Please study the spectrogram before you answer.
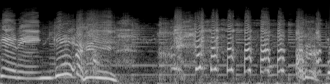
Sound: laughing

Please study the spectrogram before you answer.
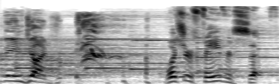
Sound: chuckles

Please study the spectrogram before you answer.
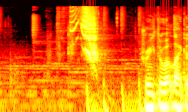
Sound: squealing

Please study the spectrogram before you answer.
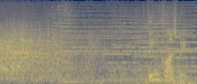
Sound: cheering

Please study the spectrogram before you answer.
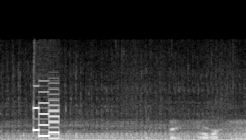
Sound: receiver beeping

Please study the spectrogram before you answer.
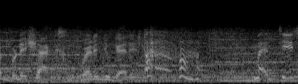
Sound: Frederica laughs

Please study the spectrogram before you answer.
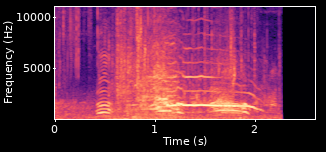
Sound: screams

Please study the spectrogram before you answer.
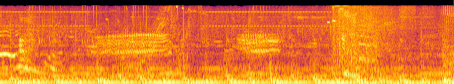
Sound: grunting

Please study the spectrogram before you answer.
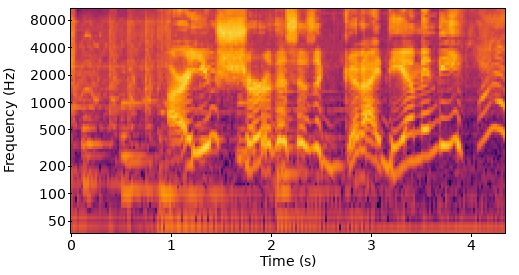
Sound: soundbite of engine revving

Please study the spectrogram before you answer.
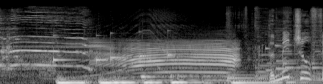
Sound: cockerel crows; cow moos

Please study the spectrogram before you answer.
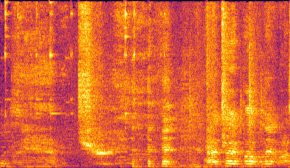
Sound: groans

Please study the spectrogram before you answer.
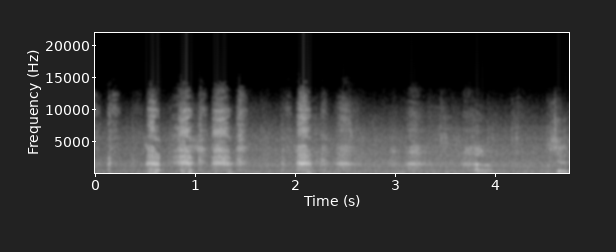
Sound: laughs

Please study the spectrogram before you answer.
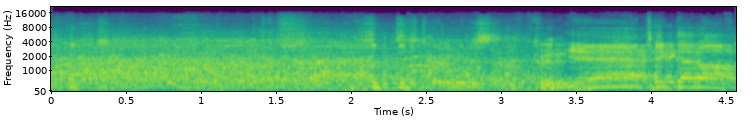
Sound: everyone laughs

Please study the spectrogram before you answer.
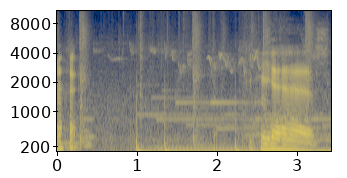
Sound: laughing

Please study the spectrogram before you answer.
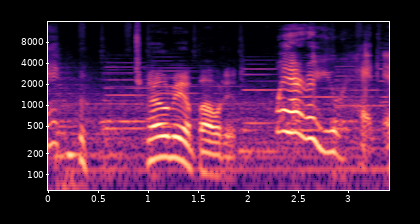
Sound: chuckles

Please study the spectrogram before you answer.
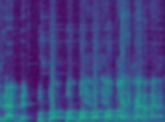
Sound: shouting

